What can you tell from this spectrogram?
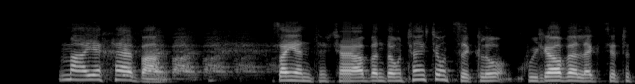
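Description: A speech recording carries a feedback echo between two devices from 1.21 to 3.03 s. Each phrase returns roughly every third of a second, peaking at about 10 dB below the speech and sounding thinner and more ringing as it repeats. A second device in the room is playing the call back into a microphone whose echo canceller cannot remove sound it did not play. On a spectrogram this appears as weaker, evenly spaced copies of each syllable trailing behind it. From 3.44 to 3.52 s a repeated buffer causes a brief stutter. Audio arrived late, so the same short segment was replayed several times back to back, consistent with a 20 ms buffer. Little or nothing seems to be lost, but each join is abrupt. In the waveform this shows as an identical short shape tiled in a row with sharp edges. The spectrogram shows thin vertical lines at each seam and nothing above 8 kHz from the call codec.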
